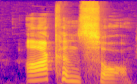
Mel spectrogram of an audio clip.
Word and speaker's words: Arkansas: it correctly this Arkansas for me it's very very strange to say something that is written like Aransas like Arkansas but I'm yeah I have heard it in some videos and Google translate told me yes I should pronounce it in a way I would never guess to pronounce it yeah and that makes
